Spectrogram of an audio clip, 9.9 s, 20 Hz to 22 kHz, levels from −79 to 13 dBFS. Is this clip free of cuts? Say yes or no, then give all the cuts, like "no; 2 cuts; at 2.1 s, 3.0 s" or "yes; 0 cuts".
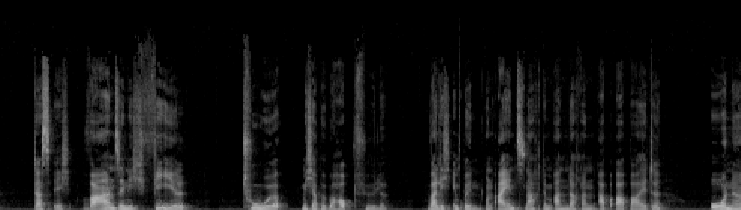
no; 4 cuts; at 3.8 s, 4.7 s, 6.1 s, 6.6 s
